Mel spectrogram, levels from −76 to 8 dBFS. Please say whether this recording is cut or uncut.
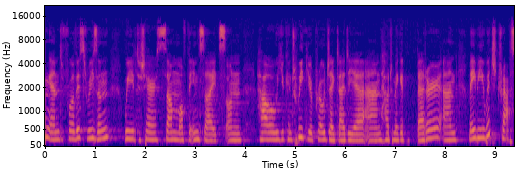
cut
